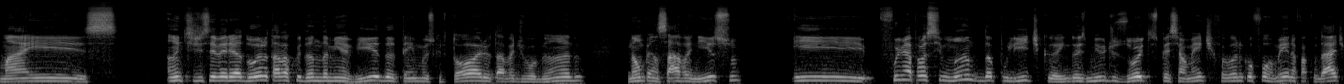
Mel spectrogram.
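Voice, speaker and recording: A high-pitched man at a moderate pace with ordinary pitch variation, in a very clean recording with a silent background. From Brazil, Espírito Santo (Vitória). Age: 30s. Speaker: city councillor and lawyer. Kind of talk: interview.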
